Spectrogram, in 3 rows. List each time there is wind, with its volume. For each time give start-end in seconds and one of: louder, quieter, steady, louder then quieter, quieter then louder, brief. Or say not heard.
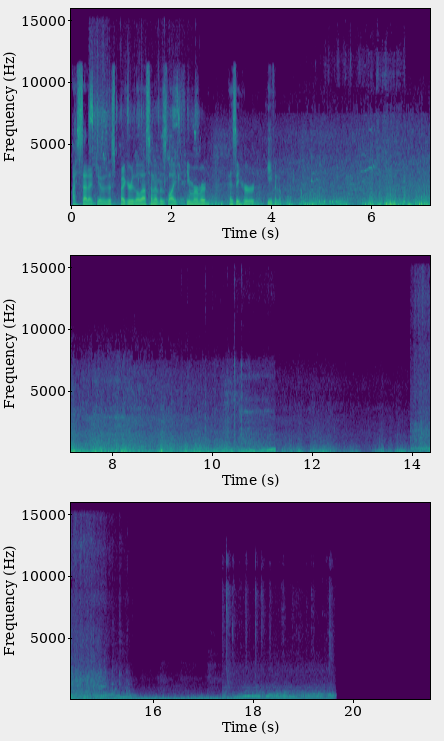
0.0-17.7 louder then quieter.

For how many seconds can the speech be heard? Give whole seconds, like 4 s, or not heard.
4 s.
